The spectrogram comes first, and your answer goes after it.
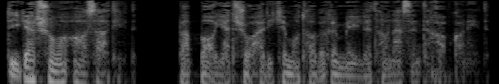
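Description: A man voicing a hushed, husky older doctor. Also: very deep voice, full character voice. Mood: hushed, tender. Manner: soft, hushed, often whispered. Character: older male doctor, calm and earnest. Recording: dull lo-fi recording.

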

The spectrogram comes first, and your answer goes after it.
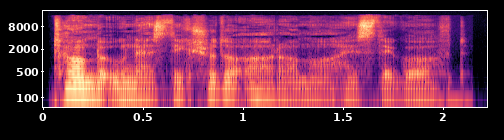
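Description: Deep-voiced man narrating an audiobook. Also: very animated, a little mellow, husky, no room sound, studio quality.

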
